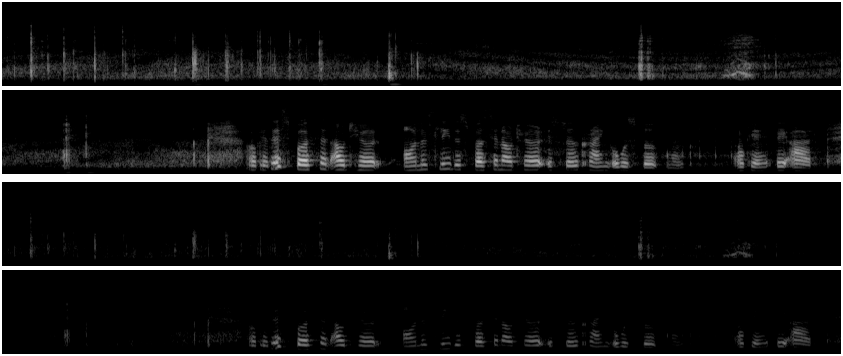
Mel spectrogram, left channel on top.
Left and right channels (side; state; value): right; quieter; 19.0 dB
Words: okay, this person out here, honestly, this person out here is still crying over spilled milk. Okay, they are.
